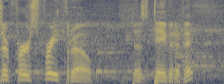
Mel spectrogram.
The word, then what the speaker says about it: Davidovich: That's a very Americanized pronunciation of that name because it is spelled D-A-V-I-D-O-V-I-C. And you're right, Davidovich, like Lolita Davidovich, the actress.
